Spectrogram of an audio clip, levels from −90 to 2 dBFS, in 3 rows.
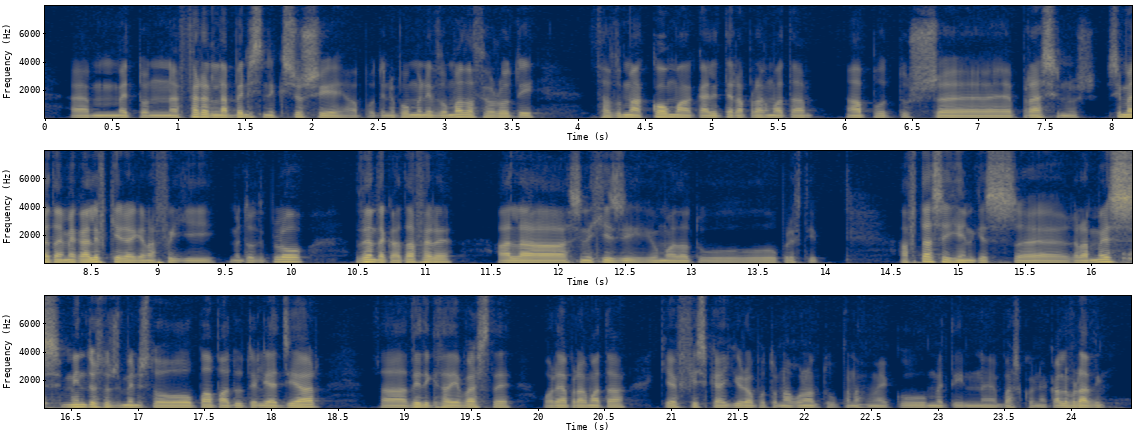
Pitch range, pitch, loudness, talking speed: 110-130 Hz, 115 Hz, -28 LUFS, 165 wpm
